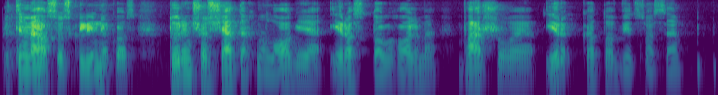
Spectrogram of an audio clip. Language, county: Lithuanian, Panevėžys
